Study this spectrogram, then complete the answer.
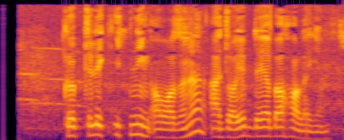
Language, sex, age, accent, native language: Uzbek, male, 18-24, Andijon, Uzbek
